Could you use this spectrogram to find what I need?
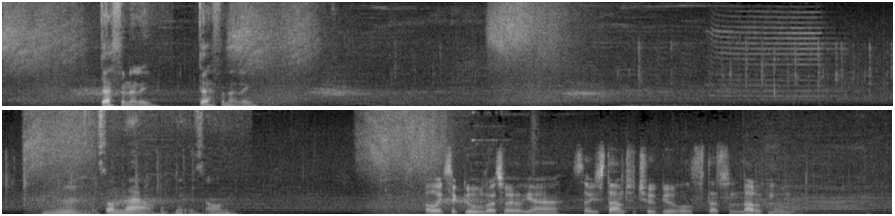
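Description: A young man talks casually into a microphone, close up.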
